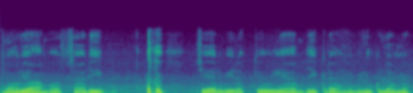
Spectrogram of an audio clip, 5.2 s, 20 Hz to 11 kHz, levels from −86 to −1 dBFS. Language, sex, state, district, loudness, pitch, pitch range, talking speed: Hindi, male, Bihar, Gopalganj, -21 LUFS, 130 Hz, 130-135 Hz, 185 wpm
